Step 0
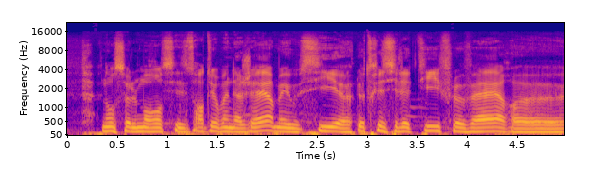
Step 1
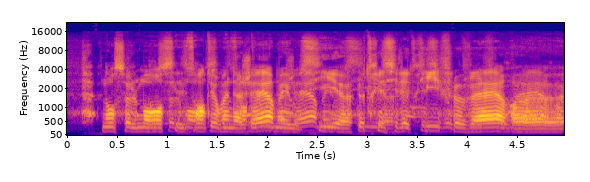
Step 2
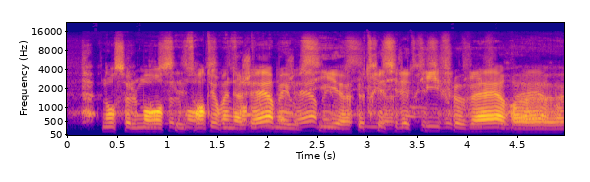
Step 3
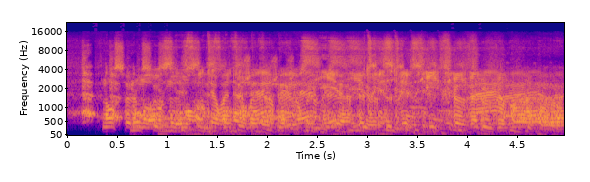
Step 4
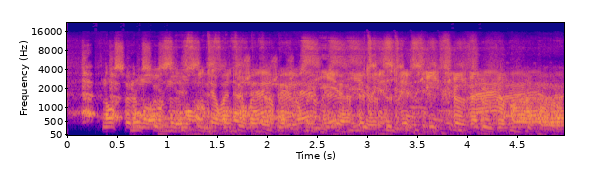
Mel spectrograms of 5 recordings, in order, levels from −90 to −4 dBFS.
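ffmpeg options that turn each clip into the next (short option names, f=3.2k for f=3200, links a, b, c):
-af "highpass=f=780:t=q:w=5.7,equalizer=f=2.9k:t=o:w=0.66:g=4,aecho=1:1:435:0.376,volume=1dB"
-af "highpass=400"
-filter_complex "[0:a]afftfilt=real='re*lt(hypot(re,im),0.794)':imag='im*lt(hypot(re,im),0.794)':win_size=1024:overlap=0.75,acompressor=threshold=-24dB:ratio=16,asplit=2[a][b];[b]asplit=4[c][d][e][f];[c]adelay=273,afreqshift=-130,volume=-3dB[g];[d]adelay=546,afreqshift=-260,volume=-12.9dB[h];[e]adelay=819,afreqshift=-390,volume=-22.8dB[i];[f]adelay=1092,afreqshift=-520,volume=-32.7dB[j];[g][h][i][j]amix=inputs=4:normalize=0[k];[a][k]amix=inputs=2:normalize=0,volume=4.5dB"
-af "acompressor=mode=upward:threshold=-35dB:ratio=2.5,volume=-2dB"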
